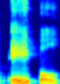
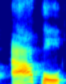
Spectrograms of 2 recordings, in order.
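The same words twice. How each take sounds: First: The first vowel is a diphthong like 'ei'. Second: The first vowel is a short single vowel. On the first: The speaker calls it wrong. "e não apple" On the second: The speaker calls it right. "a gente também fala apple"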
